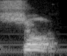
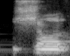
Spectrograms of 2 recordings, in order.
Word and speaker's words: Jean: harsh on jean pascal i believe the pronunciation is sean sean pascal i feel like um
